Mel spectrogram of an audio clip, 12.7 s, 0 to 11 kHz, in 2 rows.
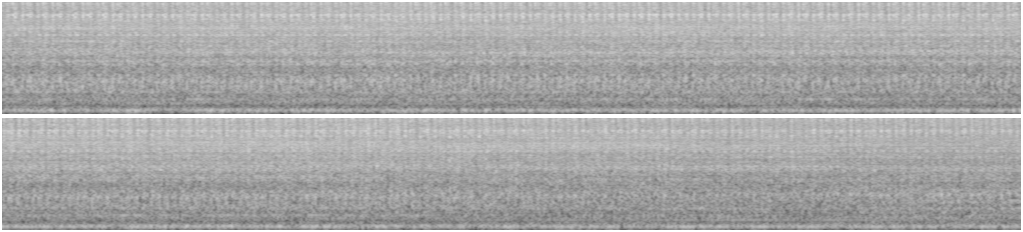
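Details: Toyota Voxy, 1AZ-FE engine, 300,000 km, slight white smoke: steady idle with a fast, even ticking-knock clatter over the rumble, no speed change; abnormal internal engine noise.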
